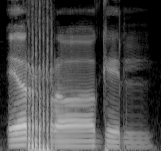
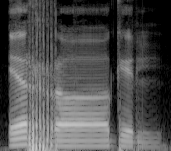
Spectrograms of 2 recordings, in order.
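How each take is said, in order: No difference in how they are said.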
